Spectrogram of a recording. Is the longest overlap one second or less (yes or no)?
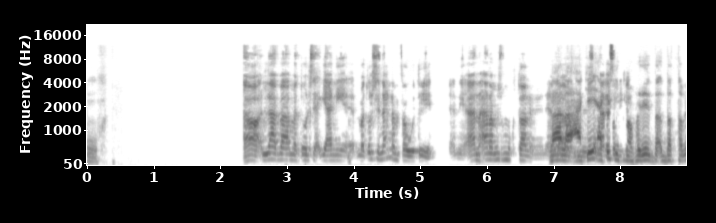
no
